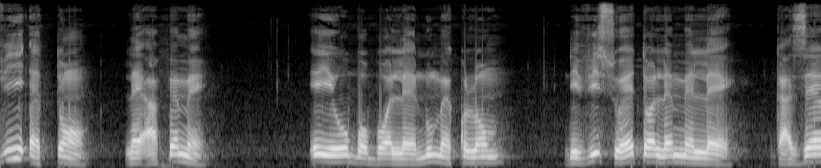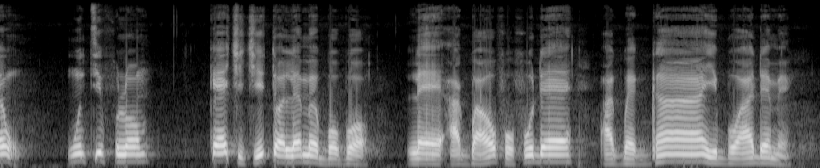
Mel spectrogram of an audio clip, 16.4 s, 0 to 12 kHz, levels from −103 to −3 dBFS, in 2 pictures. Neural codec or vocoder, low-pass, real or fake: none; 10.8 kHz; real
